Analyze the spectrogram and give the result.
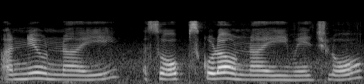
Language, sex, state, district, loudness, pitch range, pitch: Telugu, female, Andhra Pradesh, Sri Satya Sai, -18 LUFS, 215-260 Hz, 230 Hz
